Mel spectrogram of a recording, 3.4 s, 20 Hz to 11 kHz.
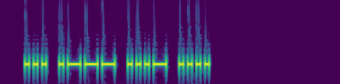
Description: Morse code, heard as a keyed tone, about 29 wpm, 700 Hz. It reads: SJVH
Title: Four Challenging Letter-Number Combinations 28wpm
